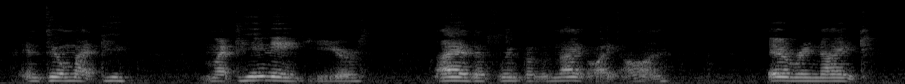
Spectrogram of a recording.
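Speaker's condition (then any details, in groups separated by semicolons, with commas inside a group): Cerebral palsy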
